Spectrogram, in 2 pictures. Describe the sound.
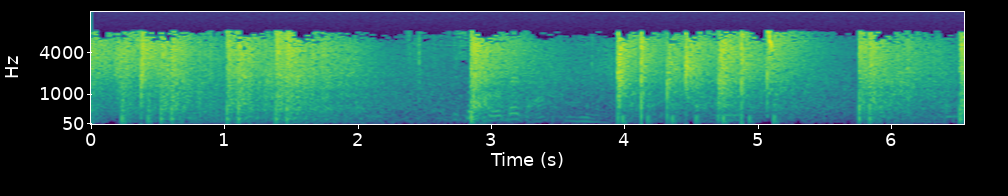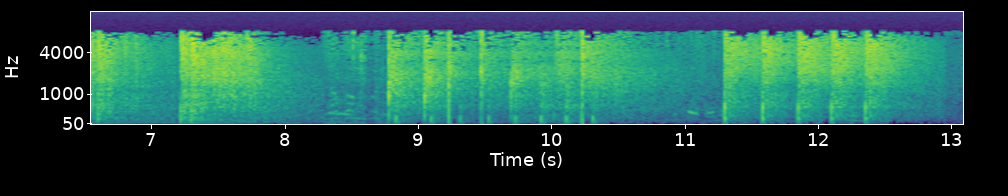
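Gunfire during a rebel ambush on a military convoy on the Mbau–Kamango road near Beni, DR Congo. Sharp cracks come in many rapid clusters, loud and irregular, with brief gaps between bursts.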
